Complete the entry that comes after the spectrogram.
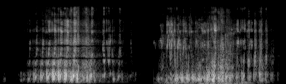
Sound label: prop defensive, lemur; P. coquereli; The Audible Phylogeny of Lemurs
